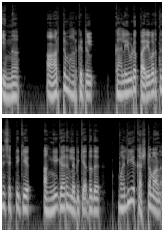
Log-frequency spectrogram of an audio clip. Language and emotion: Malayalam, sad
